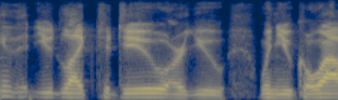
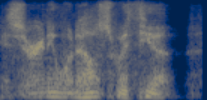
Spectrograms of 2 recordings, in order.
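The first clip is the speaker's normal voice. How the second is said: hushed, secretive whisper; 6 dB quieter than usual. Voicing a figure hiding around the corner: whisper. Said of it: "Why are you whispering?".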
